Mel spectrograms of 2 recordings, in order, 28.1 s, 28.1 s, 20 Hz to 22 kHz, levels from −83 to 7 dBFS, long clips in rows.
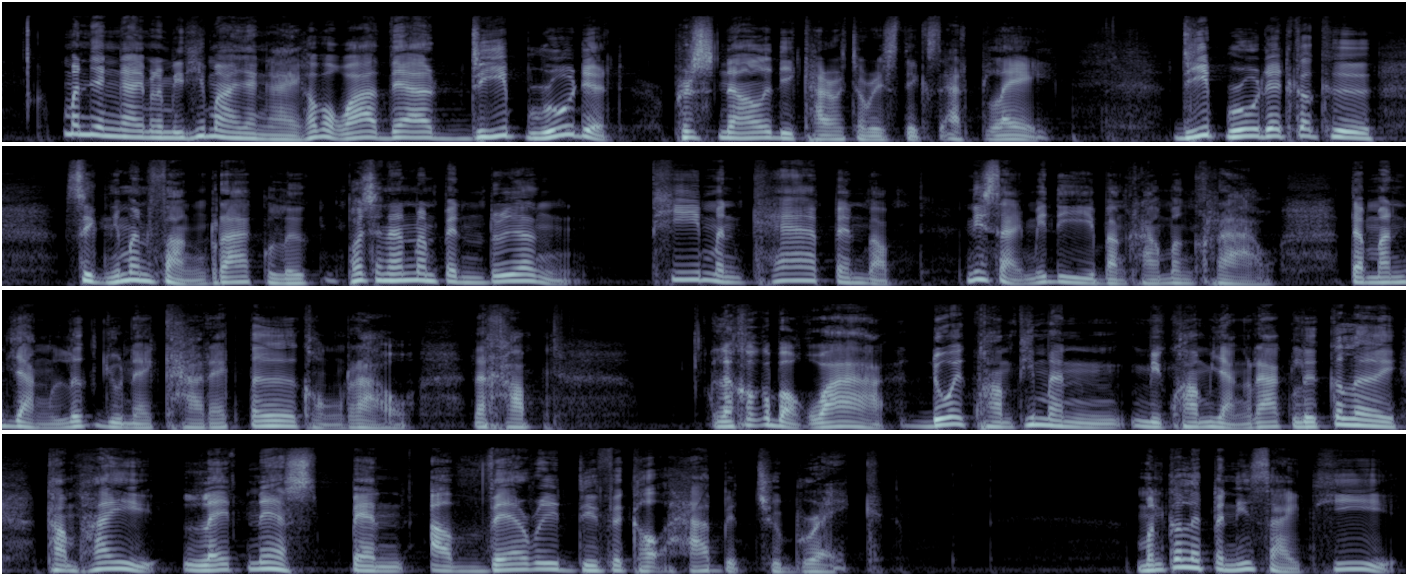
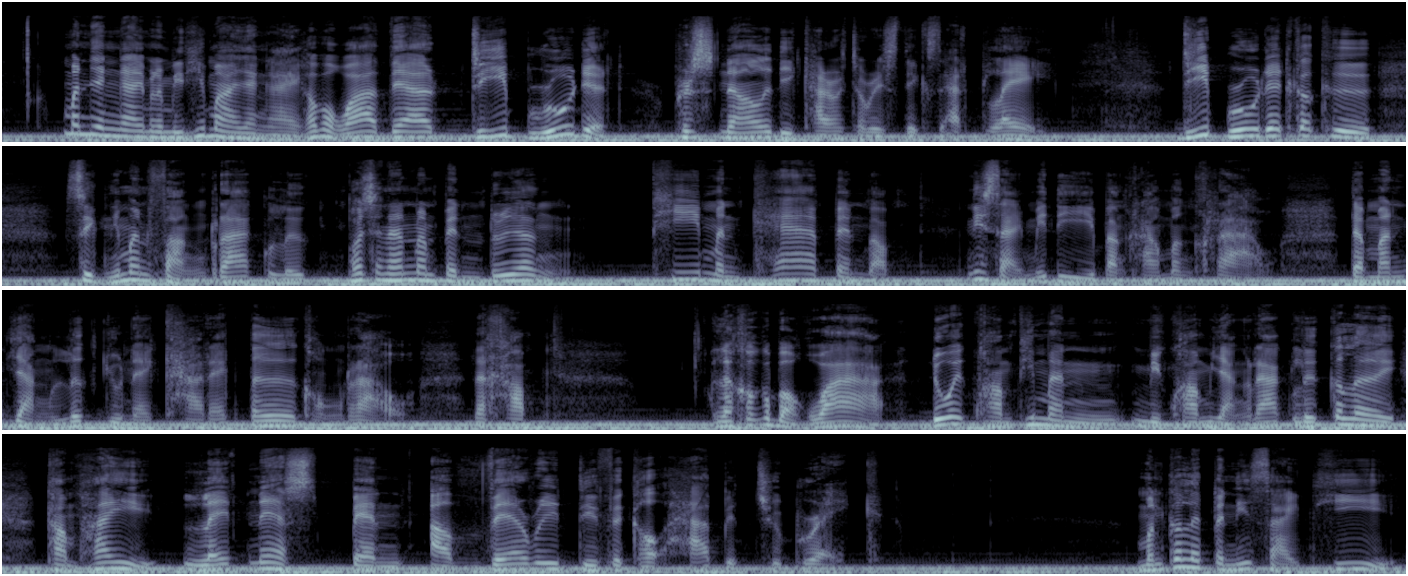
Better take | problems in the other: first | low rumble; noticeable; throughout; 10 dB below the speech

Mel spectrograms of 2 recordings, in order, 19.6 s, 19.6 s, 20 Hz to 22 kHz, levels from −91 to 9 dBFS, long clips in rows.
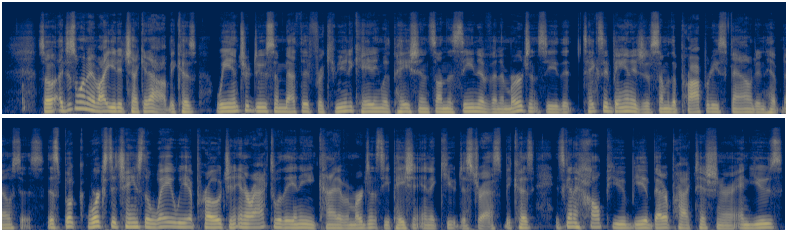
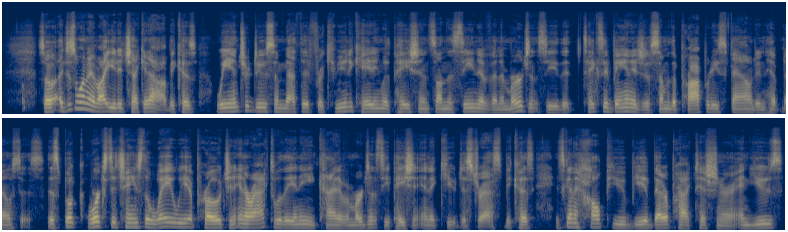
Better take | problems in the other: first | thin; very; fading below 550 Hz

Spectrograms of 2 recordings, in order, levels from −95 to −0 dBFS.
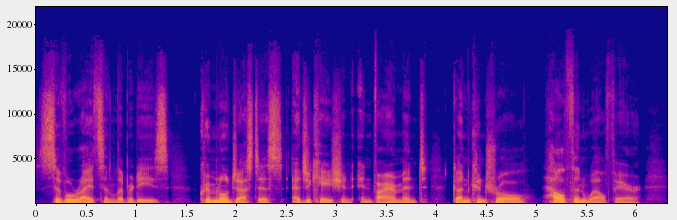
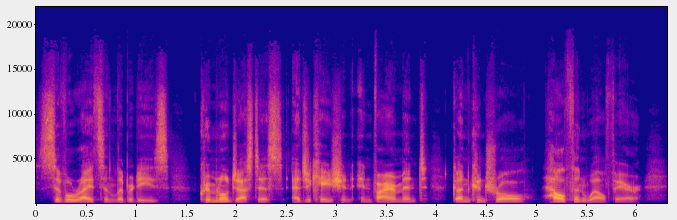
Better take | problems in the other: first | thin; very; fading below 700 Hz

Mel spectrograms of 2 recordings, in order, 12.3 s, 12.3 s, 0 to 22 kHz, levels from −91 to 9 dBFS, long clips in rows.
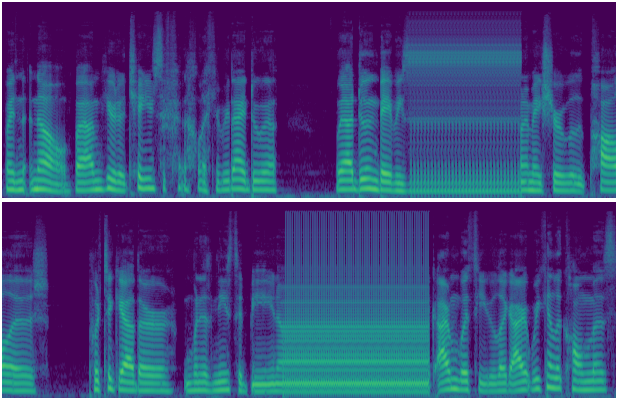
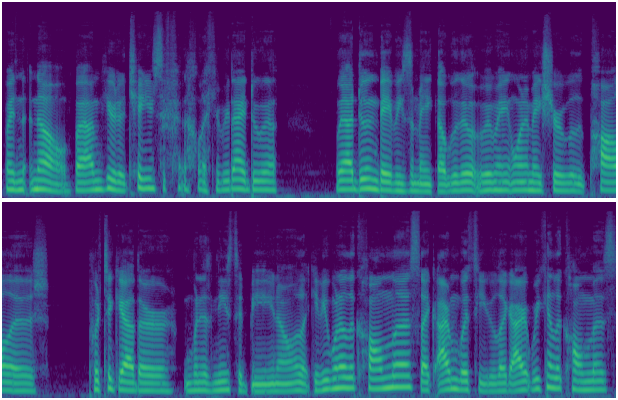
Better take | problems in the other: second | audio freezing; at 4 s for 1 s and at 9 s for 1.5 s

